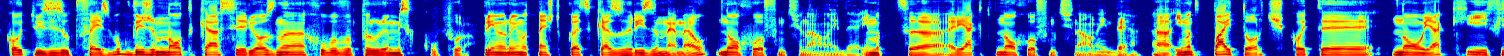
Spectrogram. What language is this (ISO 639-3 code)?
bul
